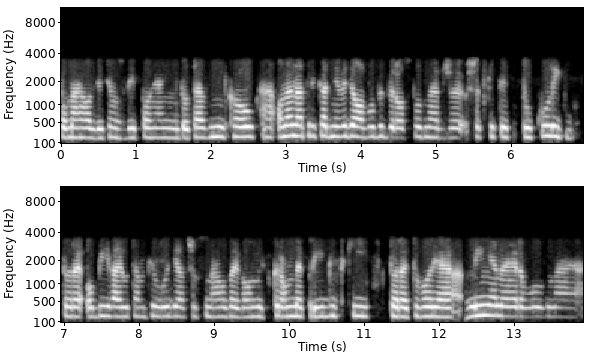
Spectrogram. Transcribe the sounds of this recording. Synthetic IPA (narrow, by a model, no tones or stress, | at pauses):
pɔmaːɦalɟɛcɔmʒʋ̪ipl̩ɲaɲiːmd̪ɔt̪azɲikɔʊʔaʔɔnanapɾiːklad̪ɲɛʋɛɟɛlaʋʊɔbɛd͡zɾɔspɔznaɟʒɛfʃɛt̪kit̪ɪɛt̪ukulikt̪ɔɾɛːʔɔbiːʋajuːt̪amt̪iːluɟɪat͡ʃɔsuːnaɔzajʋɛʎmiskɾɔmnɛːpɾiːbit̪kikt̪ɔɾɛːt̪ʋɔɾɪaɦliɲɛnɛːɾɔznɛːa̰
